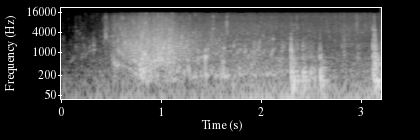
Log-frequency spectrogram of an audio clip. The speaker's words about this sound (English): We're on a river flowing through the countryside of Assam in northeast India. A fisherman casts his net from the bank into this tributary of the mighty Brahmaputra.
